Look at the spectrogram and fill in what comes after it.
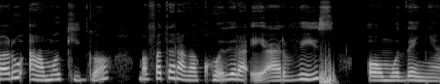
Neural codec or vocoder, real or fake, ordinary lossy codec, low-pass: none; real; none; none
